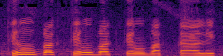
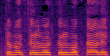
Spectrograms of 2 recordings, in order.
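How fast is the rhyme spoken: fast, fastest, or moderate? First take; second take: moderate; fastest. First: The rhyme is spoken at a moderate pace. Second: The rhyme is spoken at the fastest pace.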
